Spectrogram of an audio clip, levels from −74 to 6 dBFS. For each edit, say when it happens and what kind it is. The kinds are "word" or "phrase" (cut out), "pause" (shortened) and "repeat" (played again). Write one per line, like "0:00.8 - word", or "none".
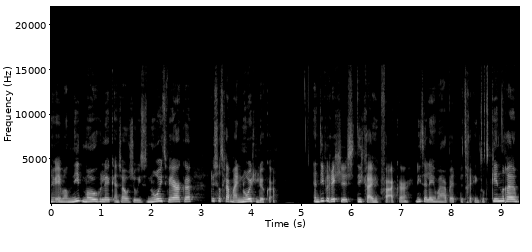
none

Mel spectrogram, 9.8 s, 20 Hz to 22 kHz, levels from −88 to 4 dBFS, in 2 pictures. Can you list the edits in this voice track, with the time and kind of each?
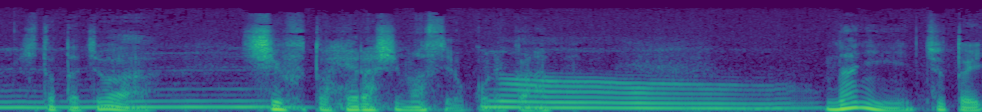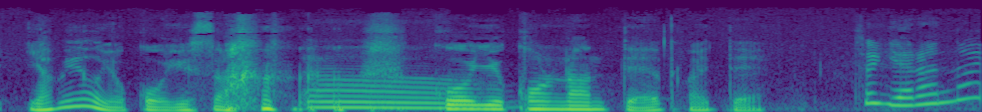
none

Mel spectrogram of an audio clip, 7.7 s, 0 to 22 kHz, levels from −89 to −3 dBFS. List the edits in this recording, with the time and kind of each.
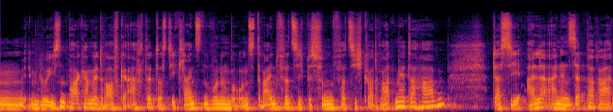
none

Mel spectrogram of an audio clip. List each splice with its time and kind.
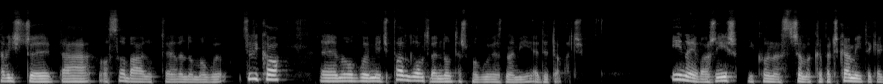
0:01.8 - word
0:04.3 - word
0:07.4 - word

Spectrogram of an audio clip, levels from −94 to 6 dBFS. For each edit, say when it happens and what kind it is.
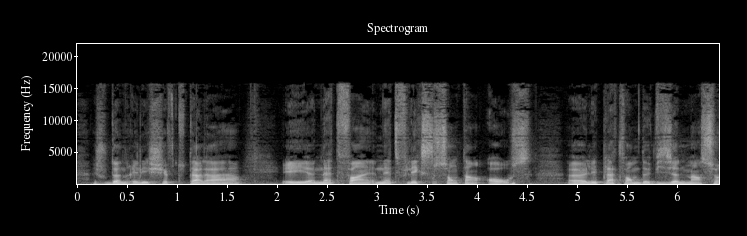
0:03.5 - phrase

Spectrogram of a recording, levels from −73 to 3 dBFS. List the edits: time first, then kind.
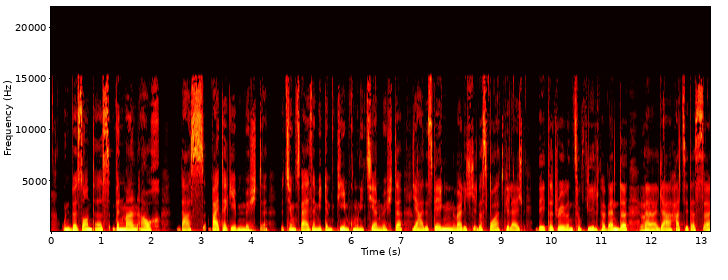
0:03.1 - word
0:07.2 - word
0:08.5 - word

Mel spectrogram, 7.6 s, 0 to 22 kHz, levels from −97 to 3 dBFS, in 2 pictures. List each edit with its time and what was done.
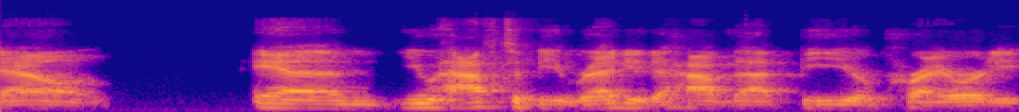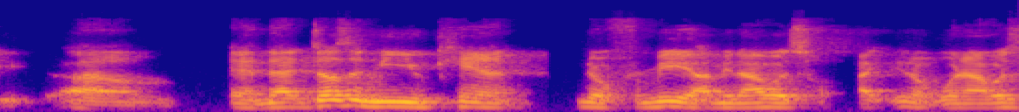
0:05.9 - pause

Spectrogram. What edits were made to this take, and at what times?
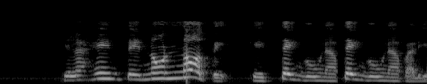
0:02.4 - pause
0:03.4 - repeat

